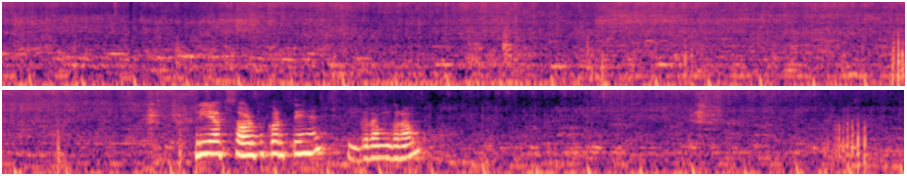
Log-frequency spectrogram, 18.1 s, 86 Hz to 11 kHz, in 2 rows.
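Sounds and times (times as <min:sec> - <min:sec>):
food sizzling in oil: 0:00.0 - 0:18.0
metal spatula scraping pan: 0:10.3 - 0:11.1.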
